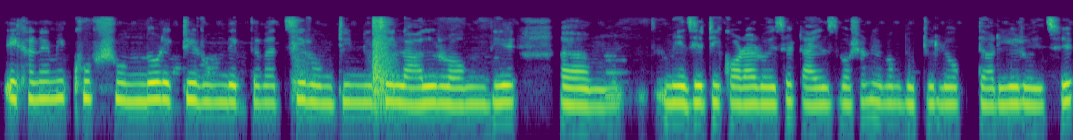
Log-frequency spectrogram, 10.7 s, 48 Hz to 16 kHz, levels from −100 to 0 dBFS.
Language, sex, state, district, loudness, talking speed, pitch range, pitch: Bengali, female, West Bengal, North 24 Parganas, -18 LUFS, 150 wpm, 220-245 Hz, 230 Hz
